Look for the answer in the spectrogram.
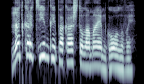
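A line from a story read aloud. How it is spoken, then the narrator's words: Sigh. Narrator (Russian): вздохнула Ася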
